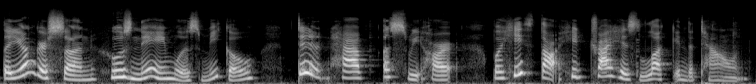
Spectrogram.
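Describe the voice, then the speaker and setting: A woman narrates a children's storybook expressively. Her voice is high and swoops up and down, and she reads at an unhurried, slow pace. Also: very animated. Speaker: storyteller reading a children's book aloud.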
